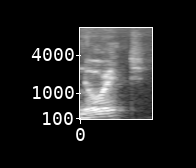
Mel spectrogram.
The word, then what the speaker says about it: Norwich: In the Coleman's mustard video, two people commented something about I pronounced Norwich correctly. They gave me props for saying Norwich correctly.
